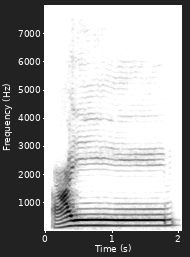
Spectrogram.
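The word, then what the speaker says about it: ع: এই অক্ষরের নাম আইন। গলাটা চেপে আপনি 4 আলিফ টানিয়ে উচ্চারণ করবেন, 4 আলিফ, আইন। সবাই জোরে জোরে পড়েন, জোরে জোরে পড়েন।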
